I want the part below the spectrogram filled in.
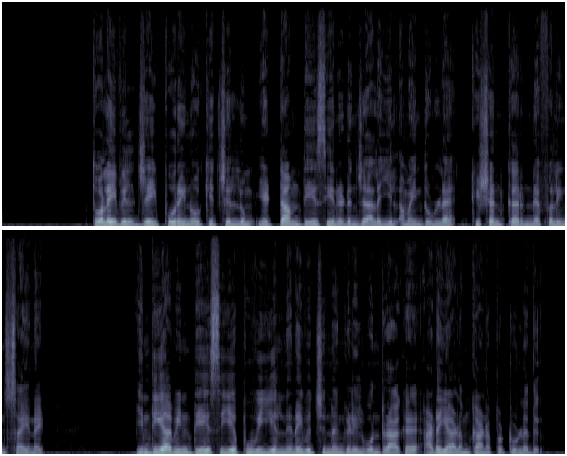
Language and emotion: Tamil, neutral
